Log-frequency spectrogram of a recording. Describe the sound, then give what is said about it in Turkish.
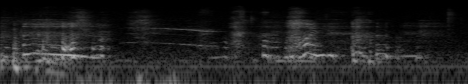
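A cat meows several times in short, rising and falling cries, with a few quick overlapping calls and quiet background noise between them. “Ama kedinin gösterdiği reaksiyon çok tatlı oluyor ya.”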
